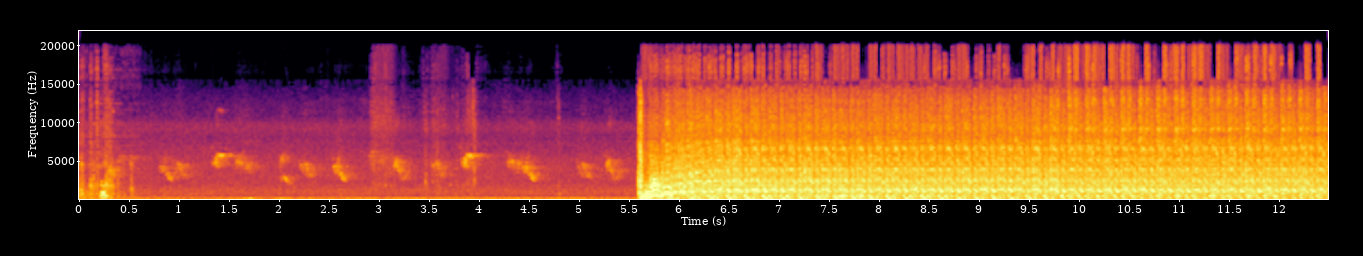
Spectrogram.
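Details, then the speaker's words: Husqvarna YTH20F42T lawn tractor repowered with a Briggs 21HP V-twin, unknown time since last start, choked: steady cranking at about three beats a second, never catches; fuel reaches the carb, so a dirty carb or stuck fuel solenoid is suspected. "Fuel is going to the carburetor, which means the carburetor is probably trashed. Carburetor's probably dirty. Or maybe this fuel solenoid is not working."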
